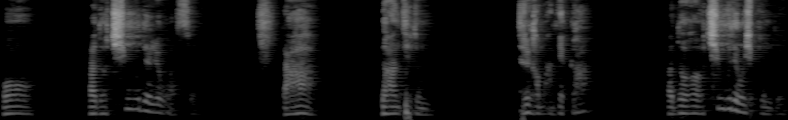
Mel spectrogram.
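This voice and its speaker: A male pastor voicing a sweet-talking demon spirit that coaxes a lonely woman to befriend it, in a hushed, coaxing manner. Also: medium pitch, lively intonation, normal speed, pauses often, slight background noise, pitched below the performer's own voice. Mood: wheedling.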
